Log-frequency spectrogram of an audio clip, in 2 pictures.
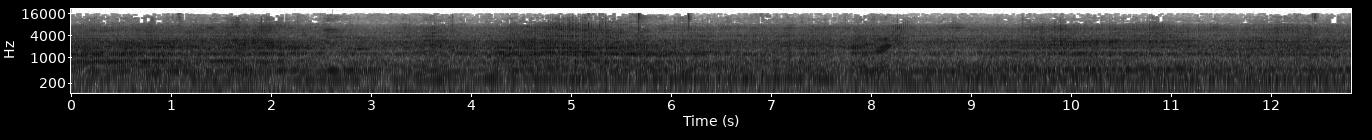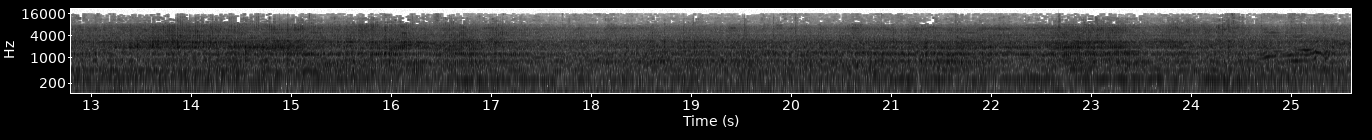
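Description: A car engine roars loudly and revs steadily.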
